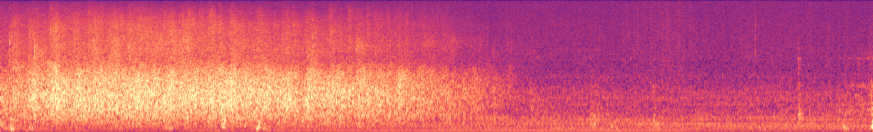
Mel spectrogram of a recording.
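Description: A church congregation claps together to welcome the pastor to the pulpit. Steady, dense applause fills the room for about six seconds, then fades out, leaving a quiet hall.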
